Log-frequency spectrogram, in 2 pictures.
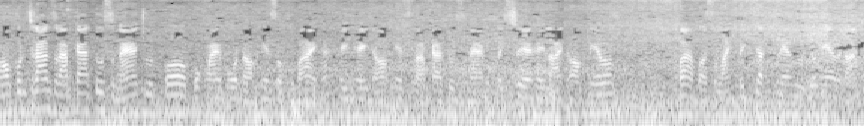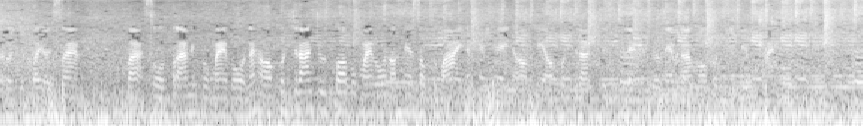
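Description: Continuous talking, with a steady low rumble underneath that grows louder about six seconds in.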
